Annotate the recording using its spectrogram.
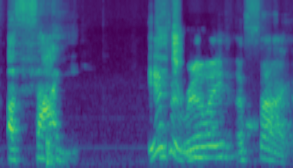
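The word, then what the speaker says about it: açaí: And so it has aca berry, yum berry. But first of all, we keep saying aca berry. The correct pronunciation is acai.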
